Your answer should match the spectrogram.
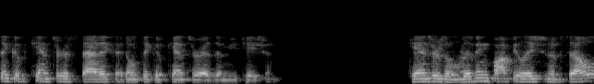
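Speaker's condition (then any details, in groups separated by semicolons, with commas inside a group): No condition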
